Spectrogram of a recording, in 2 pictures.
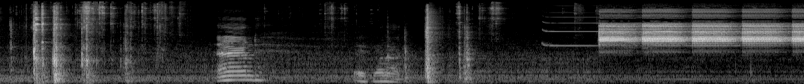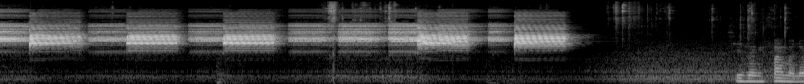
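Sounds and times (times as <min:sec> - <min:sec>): fire alarm horn pulsing: 0:05.4 - 0:14.0
fire alarm horn three-blast pattern: 0:05.4 - 0:14.0.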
